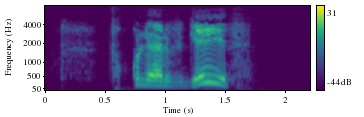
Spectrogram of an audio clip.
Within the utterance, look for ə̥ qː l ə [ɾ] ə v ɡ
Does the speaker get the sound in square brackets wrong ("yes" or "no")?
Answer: no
